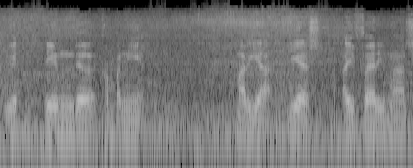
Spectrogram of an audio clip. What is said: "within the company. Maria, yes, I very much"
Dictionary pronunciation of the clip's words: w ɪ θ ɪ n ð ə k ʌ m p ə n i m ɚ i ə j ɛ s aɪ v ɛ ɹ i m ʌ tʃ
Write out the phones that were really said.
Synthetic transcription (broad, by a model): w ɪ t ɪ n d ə k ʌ m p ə n i m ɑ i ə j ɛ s aɪ f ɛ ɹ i m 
